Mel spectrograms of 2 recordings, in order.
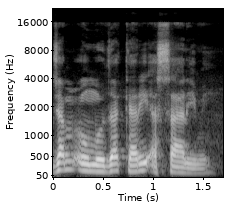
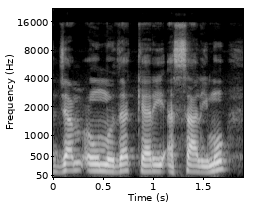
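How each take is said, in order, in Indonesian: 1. Kata salim diakhiri dengan vokal i. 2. Kata salim diakhiri dengan vokal u.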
